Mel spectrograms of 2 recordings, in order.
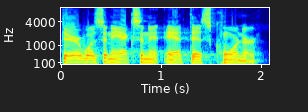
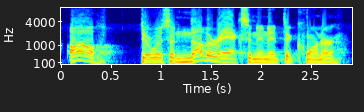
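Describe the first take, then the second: First: It is said in a flat, monotone voice. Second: It is said in a loaded, dramatic tone.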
